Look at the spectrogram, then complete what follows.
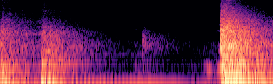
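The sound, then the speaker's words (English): A heavily slammed door bursts into a loud, sharp bang near the end, after an earlier, softer thump. “Jesus Christ. Okay. Just a very heavily slammed door.”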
